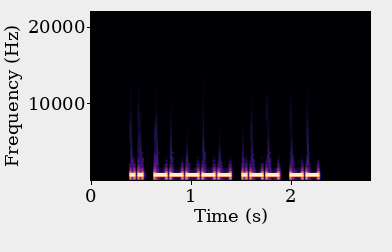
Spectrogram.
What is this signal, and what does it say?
Morse code, heard as a keyed tone, about 29 wpm, 700 Hz. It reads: I0WM
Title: DXCC-100 Call Signs - 4 Characters - 30wpm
